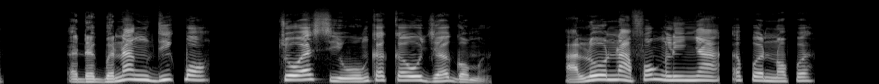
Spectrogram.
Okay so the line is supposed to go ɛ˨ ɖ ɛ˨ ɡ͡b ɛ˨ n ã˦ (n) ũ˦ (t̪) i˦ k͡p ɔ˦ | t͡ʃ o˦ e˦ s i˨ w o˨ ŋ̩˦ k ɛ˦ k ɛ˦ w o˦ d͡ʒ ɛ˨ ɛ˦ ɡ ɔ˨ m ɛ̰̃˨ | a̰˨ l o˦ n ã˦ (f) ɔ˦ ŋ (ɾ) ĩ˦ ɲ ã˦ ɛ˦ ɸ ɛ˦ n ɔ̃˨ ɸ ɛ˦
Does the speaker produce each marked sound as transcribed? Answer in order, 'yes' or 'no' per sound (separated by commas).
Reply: no, no, yes, no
